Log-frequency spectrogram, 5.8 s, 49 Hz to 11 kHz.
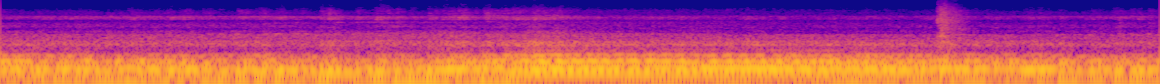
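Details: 1988 Mustang GT V8, third computer with 306 heads/cam/intake tune, base idle reset and timing dialed in after MAF, distributor and fuel problems: steady even rumble with slight swell, no misses or knocks; normal running.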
